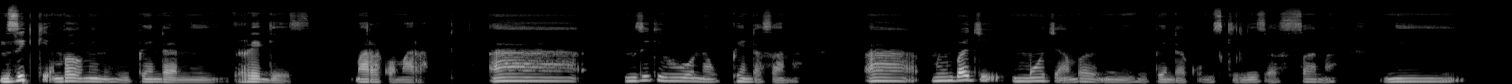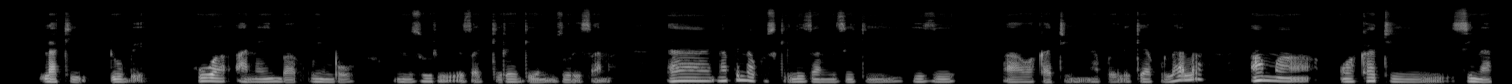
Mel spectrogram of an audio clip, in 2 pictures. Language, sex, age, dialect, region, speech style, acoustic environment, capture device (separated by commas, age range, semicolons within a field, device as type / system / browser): Swahili, male, 25-34, Kenya - Nairobi Sheng-influenced, Kenya, focused; relaxed; excited, silence, mobile / Linux / Chrome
